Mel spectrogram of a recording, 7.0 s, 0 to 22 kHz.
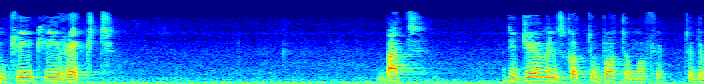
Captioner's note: pauses for 3 seconds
